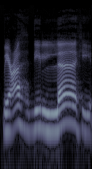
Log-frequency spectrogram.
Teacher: The letter lam, the word Allah, is pronounced lightly since there is kasra, a kasra sound before.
